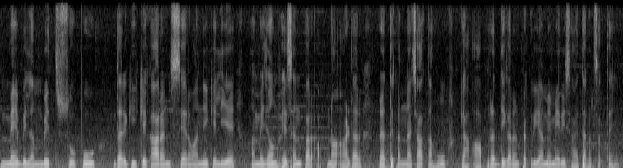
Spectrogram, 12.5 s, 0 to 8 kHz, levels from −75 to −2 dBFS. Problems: background sounds at intervals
